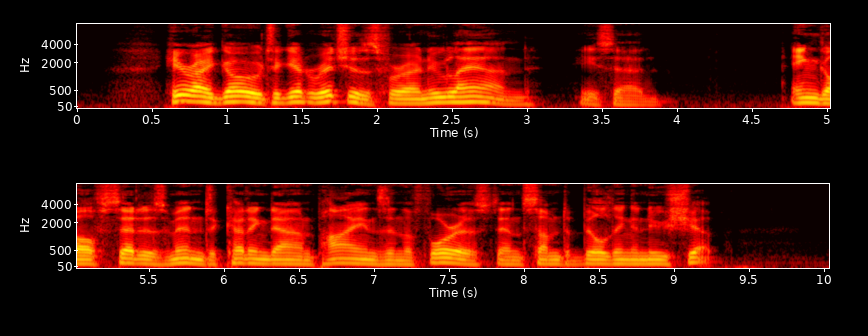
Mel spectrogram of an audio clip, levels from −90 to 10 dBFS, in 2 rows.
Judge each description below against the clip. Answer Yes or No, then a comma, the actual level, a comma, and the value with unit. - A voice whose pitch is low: Yes, low, 110 Hz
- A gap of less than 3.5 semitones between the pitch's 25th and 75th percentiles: No, average, 4.7 semitones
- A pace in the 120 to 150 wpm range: No, average, 180 wpm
